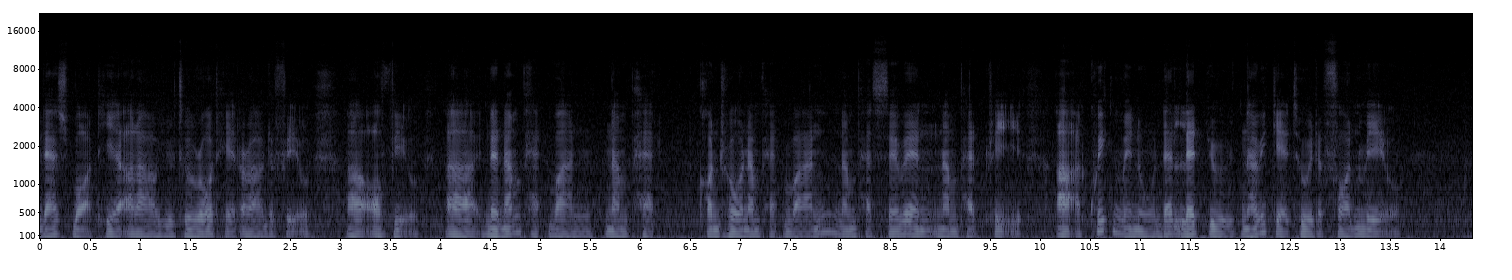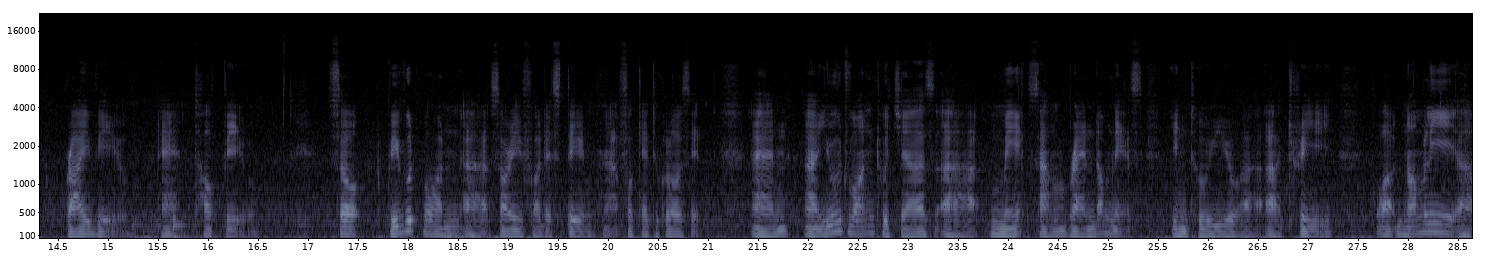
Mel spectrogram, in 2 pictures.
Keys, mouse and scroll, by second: 0.3 click, 0.5 click, 2.1 click, 12.7 KP_1, 14.2 KP_3, 15.7 KP_7, 17.7 KP_1, 22.3 g, 27.5 click.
